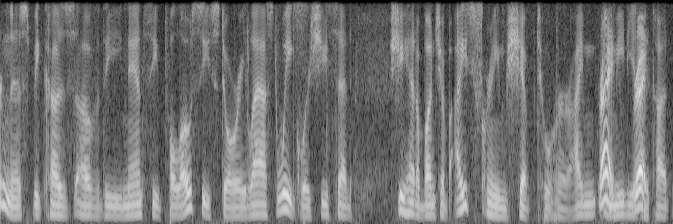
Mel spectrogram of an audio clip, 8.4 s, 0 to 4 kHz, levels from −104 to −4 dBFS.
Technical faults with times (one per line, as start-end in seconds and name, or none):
2.06-2.12 sound dropped by the voice detector
4.46-4.88 comfort noise in place of the background
5.93-6.02 comfort noise in place of the background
